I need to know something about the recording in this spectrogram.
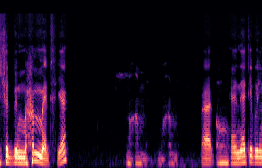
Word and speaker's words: Muhammad: Muhammad. But Oh, a native will not say Muhammad; they will say Muhammad simply.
